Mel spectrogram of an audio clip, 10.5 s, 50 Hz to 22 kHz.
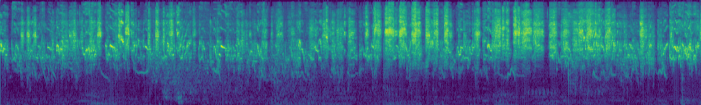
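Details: Aviary colony of budgerigars, 12 July 2025, keeps up steady, busy chatter of high chirps, squawks and warbled notes from many birds throughout, with occasional louder calls standing out.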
